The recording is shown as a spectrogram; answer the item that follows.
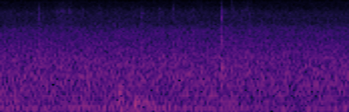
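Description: A few faint clicks of handling as a cordless drill is fitted onto a scissor lift's threaded steel rod, over a steady low hiss and a faint low hum.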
